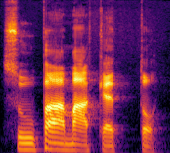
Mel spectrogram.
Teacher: even when combined, it has the accent on the market. So yeah, on the ma.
